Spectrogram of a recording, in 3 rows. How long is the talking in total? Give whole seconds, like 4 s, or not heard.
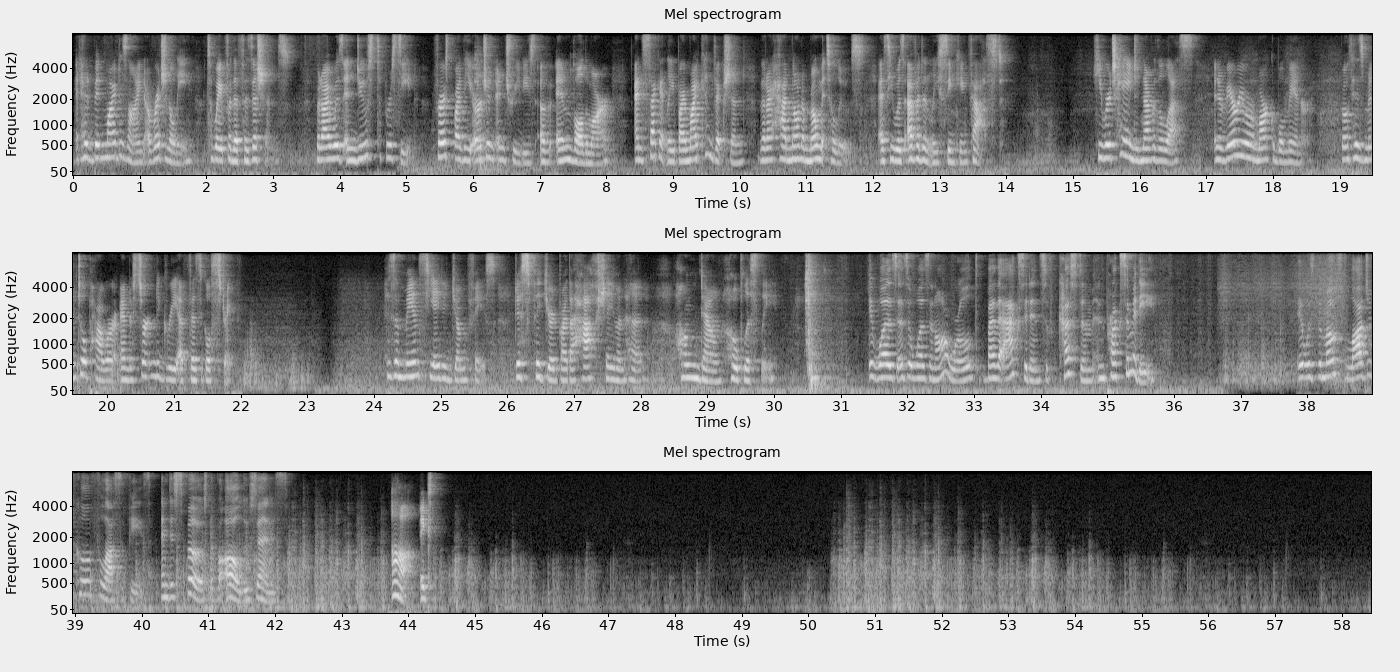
36 s.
